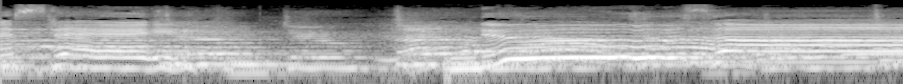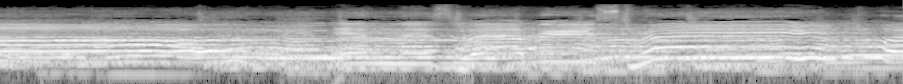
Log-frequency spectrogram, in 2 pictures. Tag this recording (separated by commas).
A capella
